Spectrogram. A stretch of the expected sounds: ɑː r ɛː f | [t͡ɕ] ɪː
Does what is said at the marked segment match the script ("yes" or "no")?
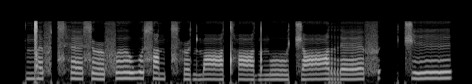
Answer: no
